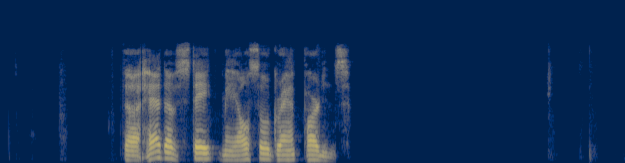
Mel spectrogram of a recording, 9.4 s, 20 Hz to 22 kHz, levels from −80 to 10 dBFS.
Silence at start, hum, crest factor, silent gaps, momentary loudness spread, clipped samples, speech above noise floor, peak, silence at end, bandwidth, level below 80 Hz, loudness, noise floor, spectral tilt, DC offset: 1.85 s; none; 20 dB; none; 10 LU; under 0.1%; 49 dB; -2 dBFS; 4.15 s; 7.6 kHz; -62 dBFS; -17 LUFS; -66 dBFS; -4.5 dB/octave; under 0.1%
